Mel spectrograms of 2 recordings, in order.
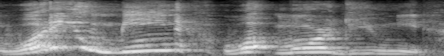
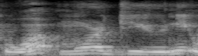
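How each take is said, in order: First: Indignant echo. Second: Low, softer quoted question; matter-of-fact retort. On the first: Acted. Guy answering her obvious hint, indignant. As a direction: throw the question back, outraged. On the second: Retold or imitated. Girl explaining her hint to Mark, matter-of-fact. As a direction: toss it off as if obvious. Quoting her deadpan reply.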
